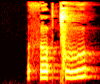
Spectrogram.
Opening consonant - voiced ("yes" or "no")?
no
